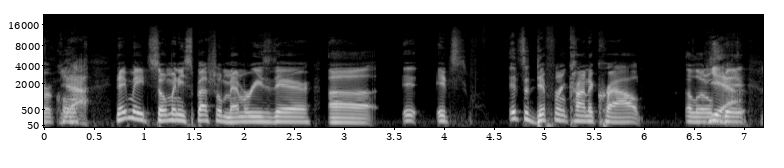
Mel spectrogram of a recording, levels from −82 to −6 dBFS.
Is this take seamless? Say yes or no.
no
